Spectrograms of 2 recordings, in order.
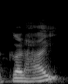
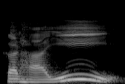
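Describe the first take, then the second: First: कढ़ाई with a short, quick ending; कढ़ाई shown as the mistake; wrong pronunciation. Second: कढ़ाई drawn out with a long final ee; lingering "kadhaa-yee" for कढ़ाई; correct pronunciation. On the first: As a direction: clip the final i of कढ़ाई. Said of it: "बड़ी की मात्रा". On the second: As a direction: slowly stretch the last vowel of कढ़ाई. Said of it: "बड़ी की मात्रा होता है". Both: Shown as a demonstration.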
